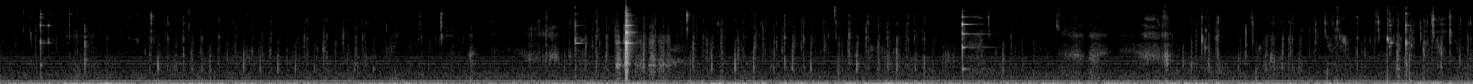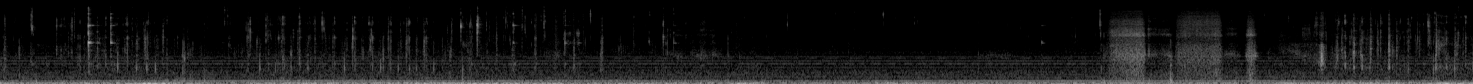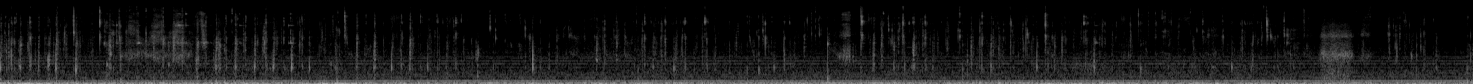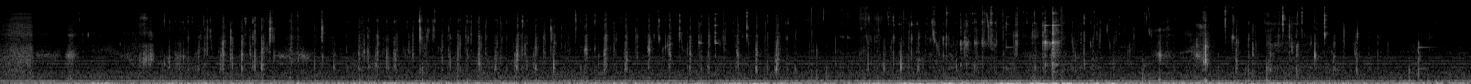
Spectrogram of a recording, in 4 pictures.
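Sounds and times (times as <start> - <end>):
person chewing food: 0.0 - 58.9
steady low hum: 0.0 - 58.9
small clicks and clinks: 9.6 - 10.2.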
